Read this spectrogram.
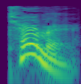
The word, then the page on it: termer: British English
